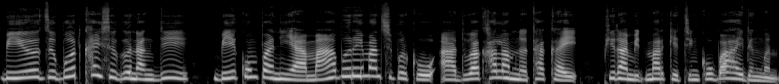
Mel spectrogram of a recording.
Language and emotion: Bodo, disgusted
